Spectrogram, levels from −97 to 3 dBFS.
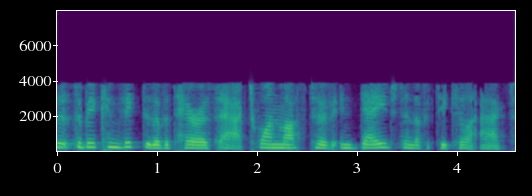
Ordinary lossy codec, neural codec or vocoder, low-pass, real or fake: AAC, 16 kbps; codec, 16 kHz, 0.5 kbps, X-Codec, WavLM features, trained on Multilingual LibriSpeech; 7.2 kHz; fake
